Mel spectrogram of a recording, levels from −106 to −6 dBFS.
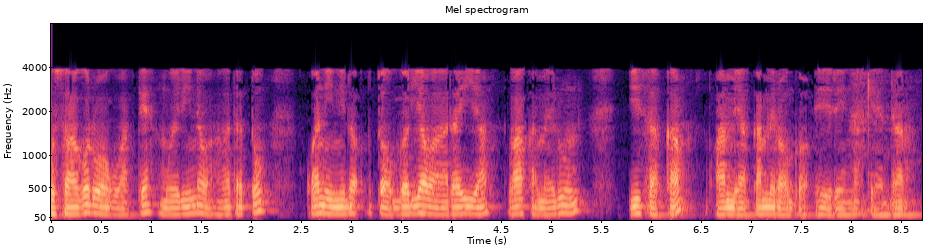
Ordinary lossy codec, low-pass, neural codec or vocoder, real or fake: AAC, 16 kbps; 7.2 kHz; none; real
